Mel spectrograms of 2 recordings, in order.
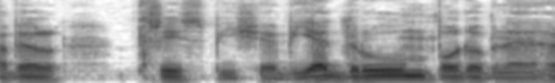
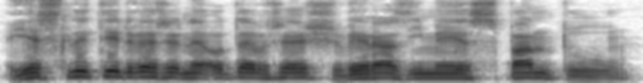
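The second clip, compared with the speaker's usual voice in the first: higher, louder threat; threatening; 7 semitones higher, 5 dB louder than usual. A narrator's reading. Harry threatens Hagrid through the locked door, loud. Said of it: "vyhrožoval Harry".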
